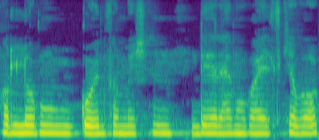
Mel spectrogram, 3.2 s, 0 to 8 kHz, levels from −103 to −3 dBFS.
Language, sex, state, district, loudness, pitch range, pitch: Hindi, male, Delhi, New Delhi, -16 LUFS, 160-170 Hz, 165 Hz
